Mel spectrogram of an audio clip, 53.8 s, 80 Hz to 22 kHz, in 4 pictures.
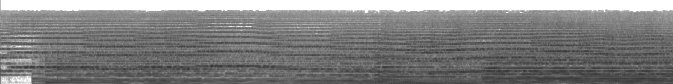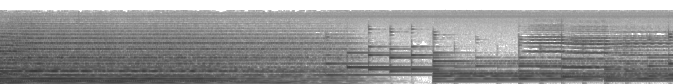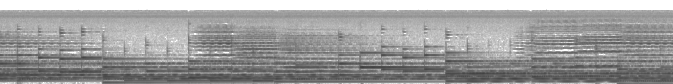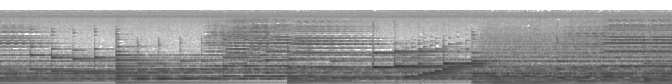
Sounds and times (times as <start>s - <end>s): Music: 0.0s - 53.8s.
